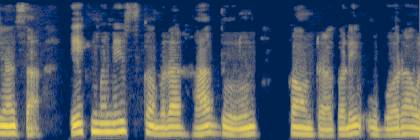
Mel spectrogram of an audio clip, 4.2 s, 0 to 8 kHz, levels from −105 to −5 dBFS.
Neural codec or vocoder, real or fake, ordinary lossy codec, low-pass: none; real; none; 7.2 kHz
